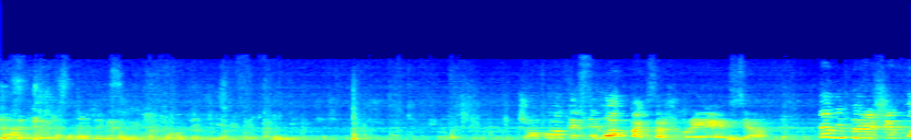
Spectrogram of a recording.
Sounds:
speech

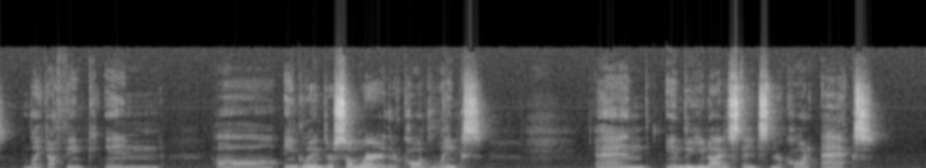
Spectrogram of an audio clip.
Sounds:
speech

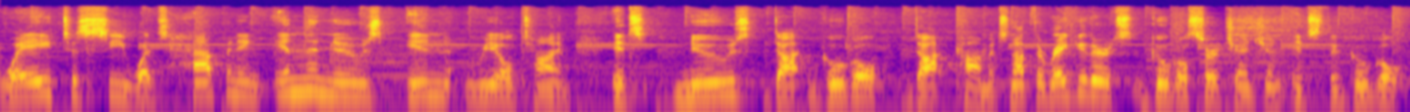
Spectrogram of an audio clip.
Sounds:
music, speech

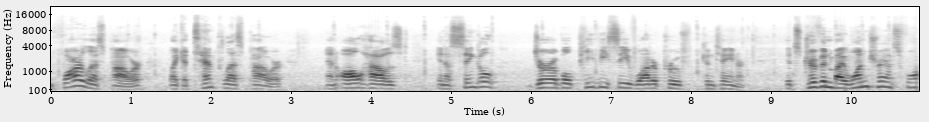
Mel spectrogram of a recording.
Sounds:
speech

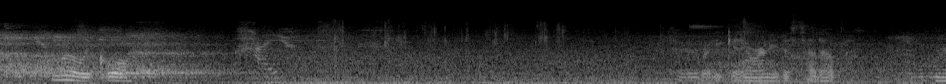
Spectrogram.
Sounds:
speech

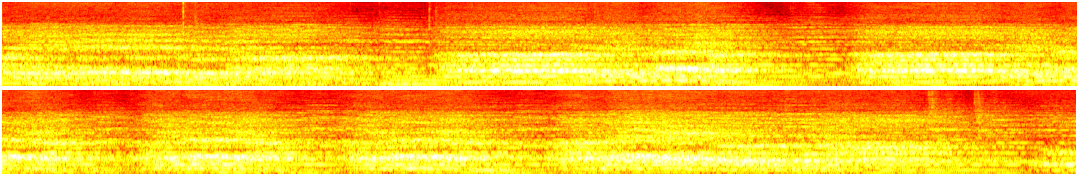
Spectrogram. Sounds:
singing choir, choir, music

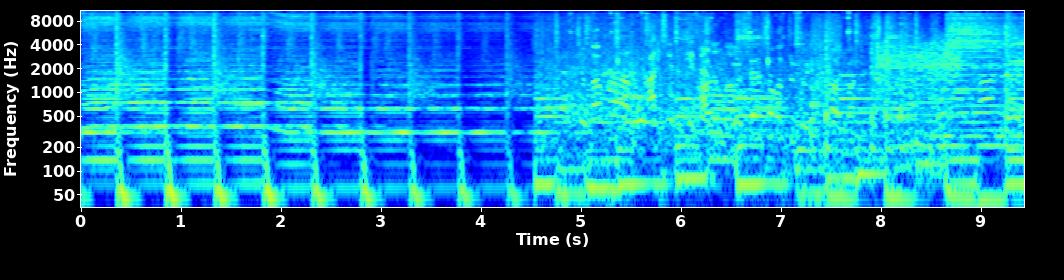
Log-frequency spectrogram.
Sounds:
speech, music

